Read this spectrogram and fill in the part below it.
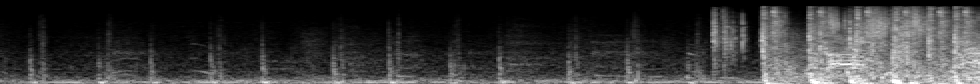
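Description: Gunfire in Mafia III, fired from the hip: a steady run of sharp shots repeating at a quick rhythm under a low game drone, growing louder and denser near the end as the firing intensifies.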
